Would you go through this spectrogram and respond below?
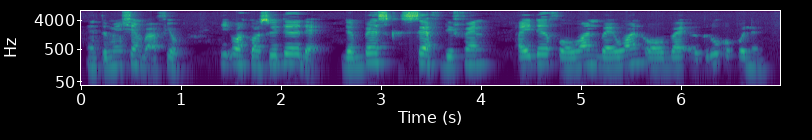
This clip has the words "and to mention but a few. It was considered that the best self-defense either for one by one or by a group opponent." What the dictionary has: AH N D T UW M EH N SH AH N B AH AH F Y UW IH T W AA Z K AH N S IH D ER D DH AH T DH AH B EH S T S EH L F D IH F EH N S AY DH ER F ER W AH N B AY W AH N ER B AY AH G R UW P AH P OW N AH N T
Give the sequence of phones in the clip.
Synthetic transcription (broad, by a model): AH N T UW M EH N SH AH N B AH F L IH T W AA S K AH N S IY D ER D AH T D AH B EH S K S EH L F D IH F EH N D AY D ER F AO W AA N B AY W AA N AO B AY AH G R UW AH P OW N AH N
